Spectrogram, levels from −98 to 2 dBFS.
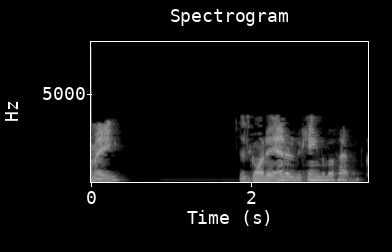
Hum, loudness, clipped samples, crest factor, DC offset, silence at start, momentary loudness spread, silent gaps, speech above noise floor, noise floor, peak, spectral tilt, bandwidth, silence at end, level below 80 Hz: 60 Hz at -65 dBFS; -36 LUFS; under 0.1%; 20 dB; under 0.1%; 0 s; 13 LU; none; 52 dB; -90 dBFS; -18 dBFS; -2.5 dB/octave; 3.9 kHz; 0.15 s; -82 dBFS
